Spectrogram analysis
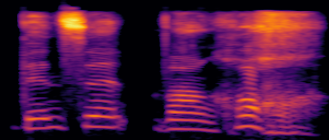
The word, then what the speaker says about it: Vincent van Gogh: the correct pronunciation is vincent van gaal but i feel like i'm clearing my throat every time i say that so i'm going to just go with vincent van gogh i'm going to give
